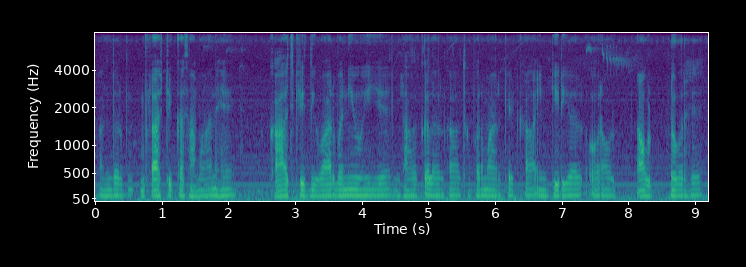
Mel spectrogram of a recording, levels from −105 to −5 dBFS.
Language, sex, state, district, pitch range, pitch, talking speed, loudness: Hindi, male, Bihar, Saran, 100-105 Hz, 100 Hz, 145 wpm, -43 LUFS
